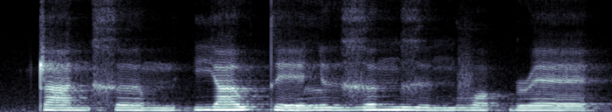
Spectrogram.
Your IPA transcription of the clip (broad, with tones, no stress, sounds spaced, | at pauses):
ʈ a˨˩ n x ə˨˩ m | j a˧˥ w t̪ e˨˩˨ l ɨ˨˩ ɣ ə˧ ŋ ɣ ɨ˨˩˨ ŋ v ɔ˨˩ k̚ ɹ ɛ˨˩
